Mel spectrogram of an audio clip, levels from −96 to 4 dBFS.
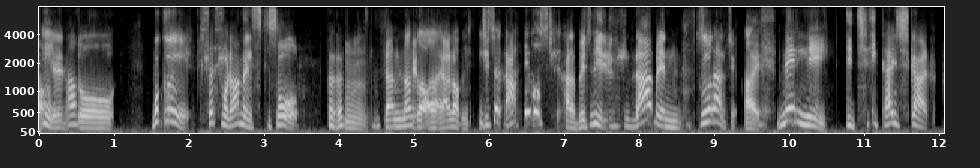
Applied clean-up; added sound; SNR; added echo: neural diffusion model UNIVERSE++.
